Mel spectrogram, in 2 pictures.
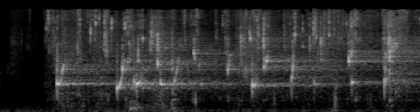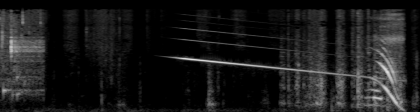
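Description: Water running and dripping, a busy splashing with many small drips, for about four seconds. Then, after a short gap, a single loud whistle-like tone slides steadily downward for about two seconds and drops away sharply at the end.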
